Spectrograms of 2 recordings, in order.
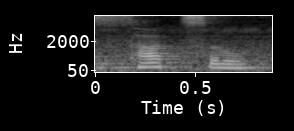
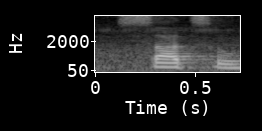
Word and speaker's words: subtle: so the answer is subtle subtle the B is silent o sound o sound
